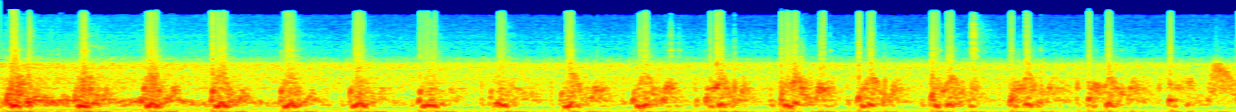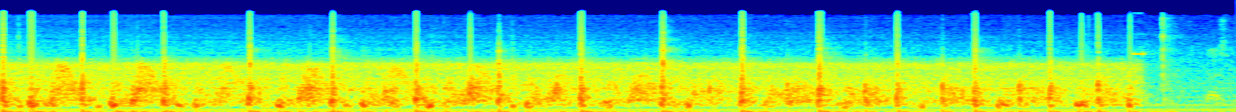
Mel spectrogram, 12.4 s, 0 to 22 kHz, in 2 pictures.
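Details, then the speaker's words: Fetal heartbeat on Doppler during a pregnancy ultrasound, with a cord loop around the baby and the mother holding her breath: fast, regular whooshing pulses at 148 a minute, normal, cord not compromising the baby. "148 latidos quiere decir que no está afectando, ese circular no está estrangulando, no está asfixiando a tu baby."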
